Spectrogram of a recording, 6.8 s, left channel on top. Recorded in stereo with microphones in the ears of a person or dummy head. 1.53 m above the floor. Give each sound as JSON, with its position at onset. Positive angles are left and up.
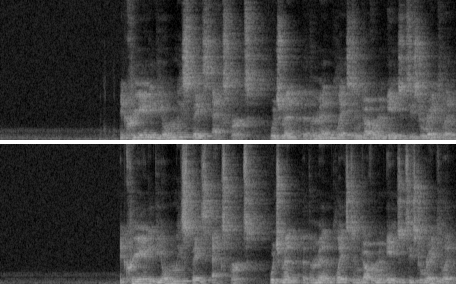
{"t": 1.8, "sound": "a man speaking", "side_deg": -45, "distance_m": 0.5}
